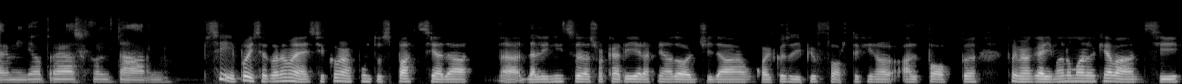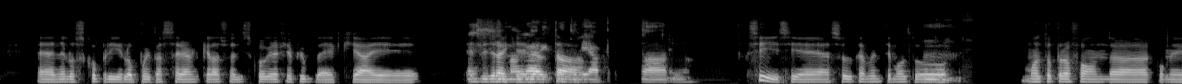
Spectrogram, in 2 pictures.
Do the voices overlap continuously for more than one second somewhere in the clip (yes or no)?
yes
